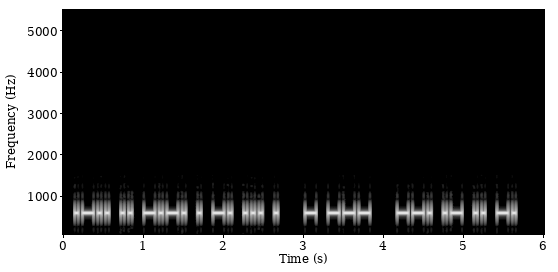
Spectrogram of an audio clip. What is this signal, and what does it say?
Morse code, heard as a keyed tone, about 25 wpm, 600 Hz. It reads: LICENSE TO GAIN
